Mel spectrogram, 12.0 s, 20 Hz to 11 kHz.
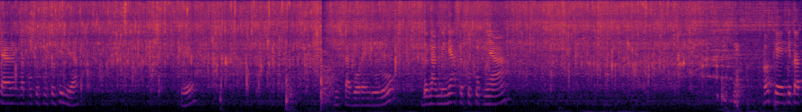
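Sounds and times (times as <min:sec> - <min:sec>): oil sizzling in a pan: 0:00.0 - 0:12.0.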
